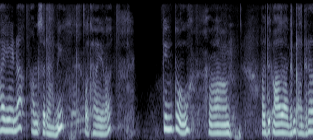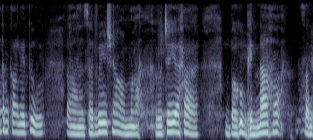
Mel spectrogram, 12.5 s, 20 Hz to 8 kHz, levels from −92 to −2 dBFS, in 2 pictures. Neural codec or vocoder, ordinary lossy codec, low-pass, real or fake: codec, 16 kHz, 2 kbps, FreqCodec, larger model; none; 7.2 kHz; fake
